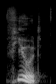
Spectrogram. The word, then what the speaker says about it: Feud: Feud.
